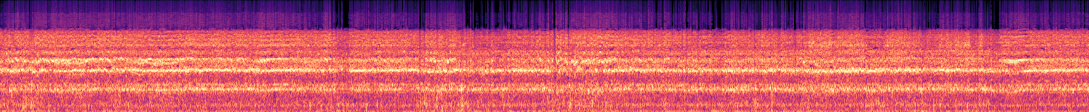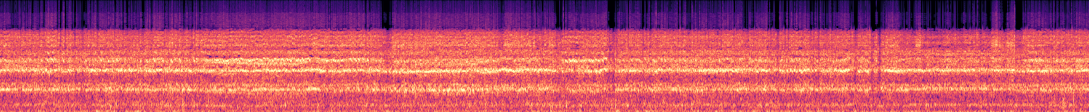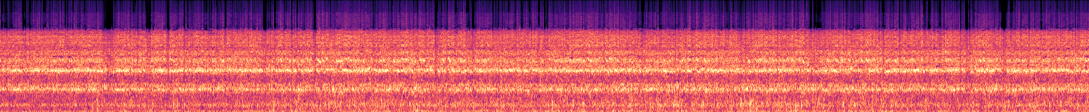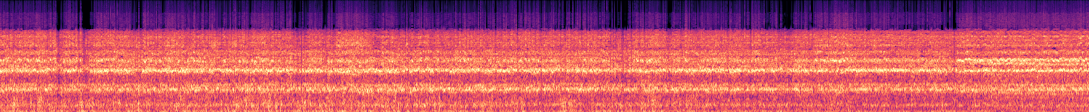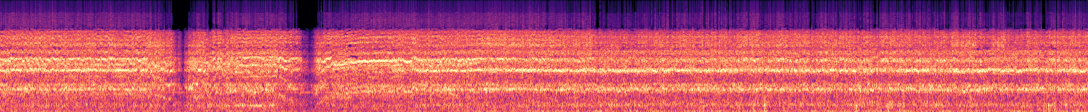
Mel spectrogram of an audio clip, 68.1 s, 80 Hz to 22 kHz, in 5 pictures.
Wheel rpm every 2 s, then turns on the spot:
220, 230, 230, 230, 230, 230, 230, 230, 220, 220, 230, 230, 230, 230, 230, 230, 230, 230, 230, 230, 230, 230, 230, 230, 240, 230, 220, 210, 150, 170, 220, 230, 230, 230.
none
